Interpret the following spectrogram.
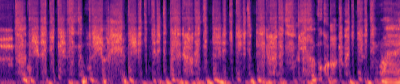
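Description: Human beatboxing into a microphone: a fast rhythm of kick-drum thumps that drop in pitch, hissed snares and hi-hats, and sharp mouth clicks.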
